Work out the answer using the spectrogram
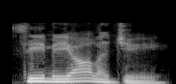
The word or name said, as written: semeiology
